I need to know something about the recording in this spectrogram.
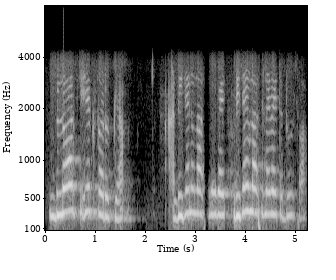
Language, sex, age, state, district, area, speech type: Maithili, female, 18-30, Bihar, Begusarai, rural, conversation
